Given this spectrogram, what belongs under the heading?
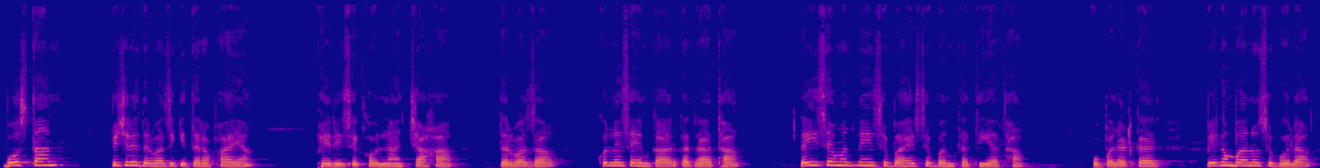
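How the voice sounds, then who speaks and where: A woman narrates a crime story in a steady, even storytelling manner. Her voice is mellow and soft, sitting slightly above the middle of the range. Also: on the high side. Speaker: voice-over narrator.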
